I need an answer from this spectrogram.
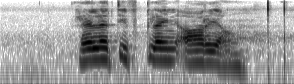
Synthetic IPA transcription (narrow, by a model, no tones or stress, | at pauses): rəlɐtifklɛjnɑːɾiɑŋ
